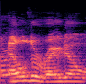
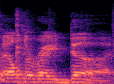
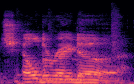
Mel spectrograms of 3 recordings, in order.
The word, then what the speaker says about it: El Dorado: you hit your 40 it's not elder ray duh e-l-d-o-r a-d-u-h-h-h eldorado and yeah yeah because that's just the way people that live there too long pronounce that yeah i'm glad i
